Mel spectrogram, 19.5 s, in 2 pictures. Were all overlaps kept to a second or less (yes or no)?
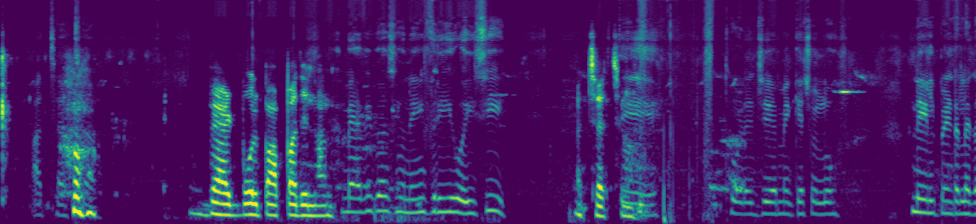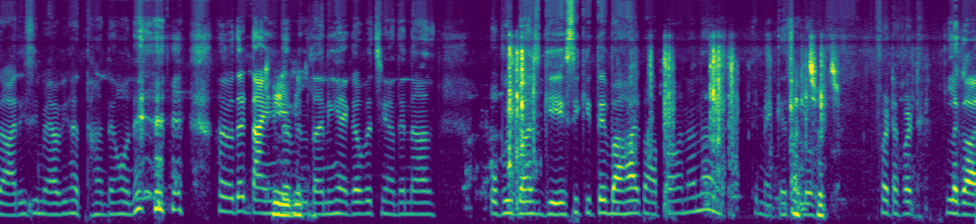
yes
